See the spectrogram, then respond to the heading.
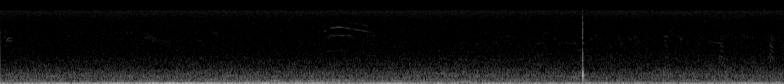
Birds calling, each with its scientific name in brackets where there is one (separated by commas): Erckel's Francolin (Pternistis erckelii), Hawaii Amakihi (Chlorodrepanis virens), Eurasian Skylark (Alauda arvensis)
